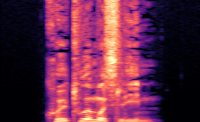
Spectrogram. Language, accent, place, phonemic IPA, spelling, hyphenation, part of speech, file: German, Germany, Berlin, /kʊlˈtuːɐ̯muslim/, Kulturmuslim, Kul‧tur‧mus‧lim, noun, De-Kulturmuslim.ogg
- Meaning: cultural Muslim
